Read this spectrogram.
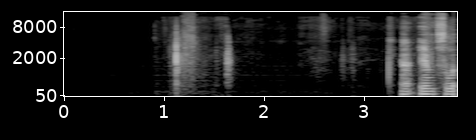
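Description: A paper page turns with a rustle.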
